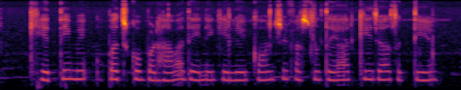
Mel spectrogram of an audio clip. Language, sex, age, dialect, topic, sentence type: Hindi, female, 25-30, Awadhi Bundeli, agriculture, question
